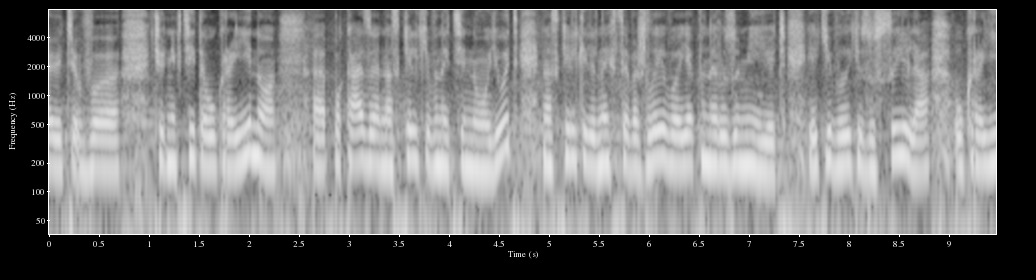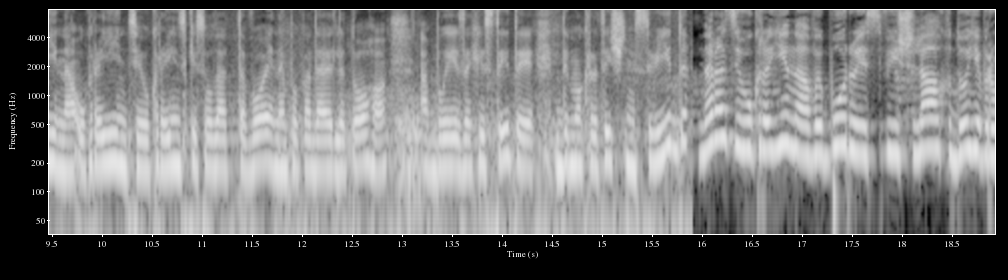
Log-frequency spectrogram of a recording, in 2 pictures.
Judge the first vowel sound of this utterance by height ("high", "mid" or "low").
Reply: high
